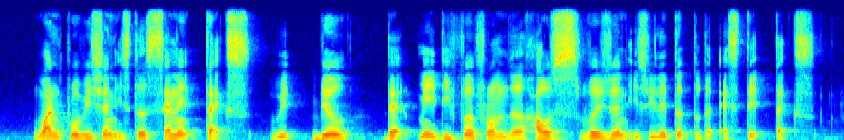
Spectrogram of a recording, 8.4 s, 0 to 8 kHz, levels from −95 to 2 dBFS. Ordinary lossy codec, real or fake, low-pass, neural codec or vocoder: none; real; 7.2 kHz; none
